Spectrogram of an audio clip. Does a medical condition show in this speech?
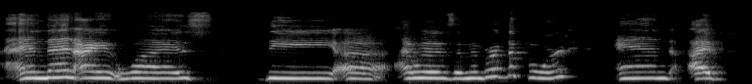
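Yes: cerebral palsy; from birth, wheelchair user.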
